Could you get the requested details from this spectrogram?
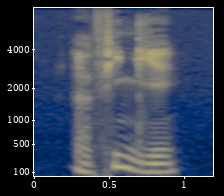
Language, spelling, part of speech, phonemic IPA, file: French, figuier, noun, /fi.ɡje/, Fr-figuier.ogg
- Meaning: 1. fig tree 2. synonym of figuier commun (Ficus carica)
